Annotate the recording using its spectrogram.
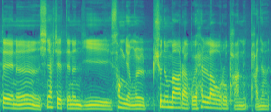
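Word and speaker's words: πνεῦμα: 어 여러분 신약 시대 때는 신약 시대 때는이 성령을 퓨누아라고 헬라오로 반야 그 발음합니다.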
